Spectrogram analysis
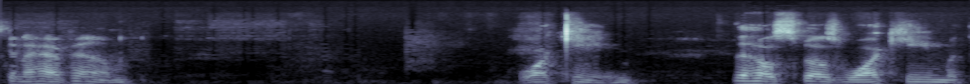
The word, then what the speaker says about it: Joaquin: Joaquin. The hell spells Joaquin with a J? The J is silent.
